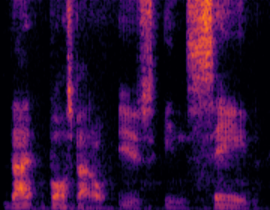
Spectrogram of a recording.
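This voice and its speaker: A man's voice: on the low side, steady tone, takes it slowly. A man giving a casual, unscripted game review, rambling with many restarts and self-corrections and sometimes losing his train of thought.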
